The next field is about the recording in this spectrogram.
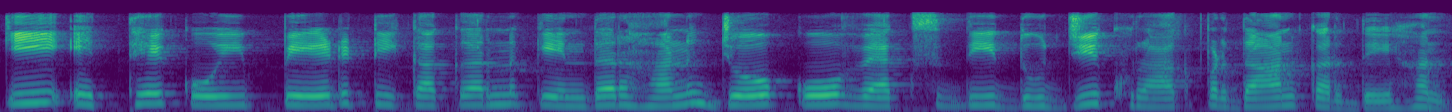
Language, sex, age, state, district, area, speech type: Punjabi, female, 30-45, Punjab, Mansa, urban, read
